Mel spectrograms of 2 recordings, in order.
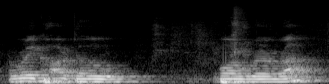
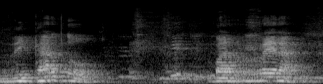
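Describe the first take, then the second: First: The name is said with an English accent. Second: The name is said with a Spanish accent. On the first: Someone who cannot pronounce the name said it. The speaker calls it wrong. "pronunciaba mi nombre, decía" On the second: The name's owner said it. The speaker calls it right. "no, no"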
